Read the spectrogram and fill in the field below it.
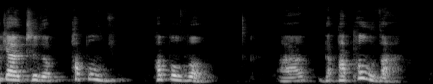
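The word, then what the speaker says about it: Popol Vuh: to the uh the papula I think is pronounced correctly papula Angelica is nodding her head so yes that's how you pronounce it so that's the May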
